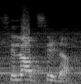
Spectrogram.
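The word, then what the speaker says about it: Psilopsida: तो 4 क्लासेस जो हैं इसके बेटा, पहला है पी साइलेंट होता है, इसको क्या पढ़ते हैं, सिलोप्सिडा, सिलोप्सिडा, ठीक है, सिलोप्सिडा इज the right answer.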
